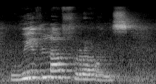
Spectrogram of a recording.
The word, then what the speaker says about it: Vive la France: Actually, students, this is a French phrase and it is pronounced like this only, Vive la France, which means long live France.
